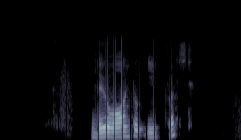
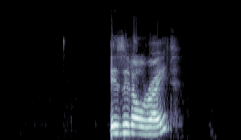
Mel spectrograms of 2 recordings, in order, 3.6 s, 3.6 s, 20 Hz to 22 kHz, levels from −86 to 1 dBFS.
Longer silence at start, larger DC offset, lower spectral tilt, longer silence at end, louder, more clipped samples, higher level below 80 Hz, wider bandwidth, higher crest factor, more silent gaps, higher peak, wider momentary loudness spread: second, 1.35 s vs 1.65 s; neither; first, -6.5 dB/octave vs -5 dB/octave; second, 1 s vs 1.15 s; second, -35 LUFS vs -11 LUFS; neither; second, -72 dBFS vs -64 dBFS; about the same, 7.4 kHz vs 7.8 kHz; about the same, 20 dB vs 16 dB; neither; second, -18 dBFS vs 0 dBFS; first, 18 LU vs 7 LU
